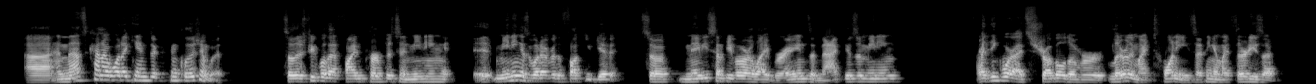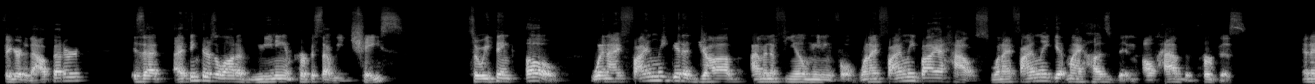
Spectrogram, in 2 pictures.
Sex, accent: male, American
